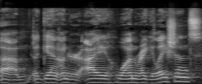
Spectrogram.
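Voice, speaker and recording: With fairly even intonation, this man's voice stays at a medium pitch. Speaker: city planner. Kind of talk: staff report at public meeting. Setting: city plan commission meeting. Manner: fast. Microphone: too far from the mic.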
